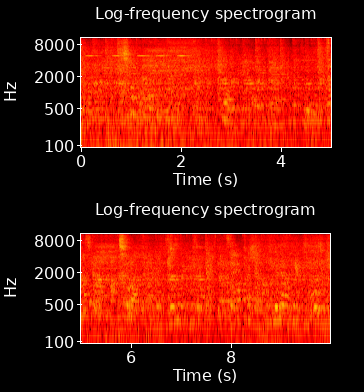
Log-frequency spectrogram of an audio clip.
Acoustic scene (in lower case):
cafe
